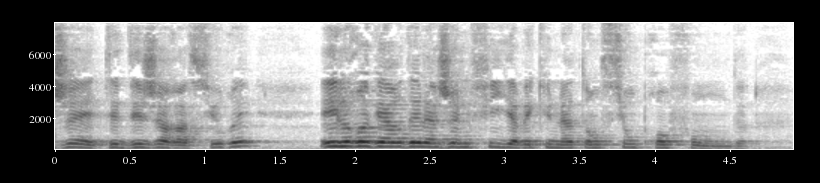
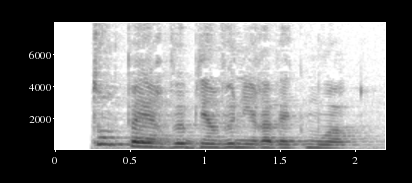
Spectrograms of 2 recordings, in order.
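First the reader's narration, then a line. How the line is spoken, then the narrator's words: Plain. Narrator (French): dit-elle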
